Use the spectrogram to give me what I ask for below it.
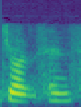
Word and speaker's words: Johnson: So my website is Dion Johnson. So my Dion is spelled D-I-O-N. Johnson is J-O-H-N-S-O-N.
